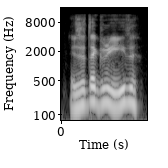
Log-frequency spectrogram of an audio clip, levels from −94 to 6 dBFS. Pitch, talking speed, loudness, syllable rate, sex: 160 Hz, 210 wpm, -17 LUFS, 6.3 syllables/s, male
